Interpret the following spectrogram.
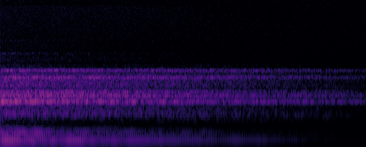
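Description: Ambient background music of sustained held tones, slowly fading out to near silence.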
